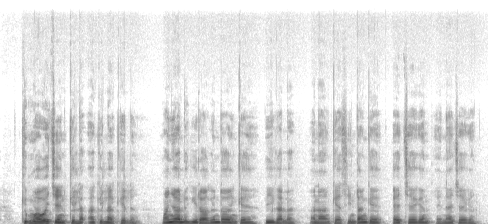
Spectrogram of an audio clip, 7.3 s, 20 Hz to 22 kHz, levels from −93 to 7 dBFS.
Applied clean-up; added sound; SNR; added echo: none; none; none; none.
